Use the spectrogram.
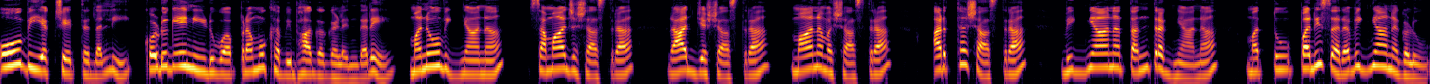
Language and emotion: Kannada, neutral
